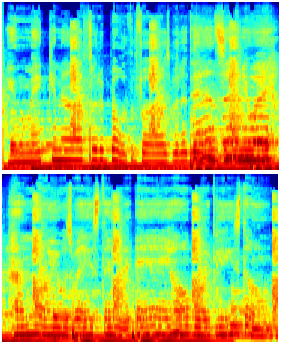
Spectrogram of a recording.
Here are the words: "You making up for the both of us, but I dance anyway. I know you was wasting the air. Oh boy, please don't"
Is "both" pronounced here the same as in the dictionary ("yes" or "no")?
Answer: yes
